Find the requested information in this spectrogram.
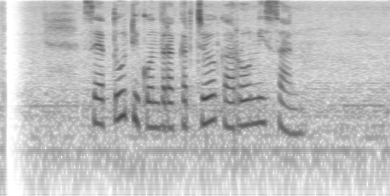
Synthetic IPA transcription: set̪ud̪̥i̤kɔnt̪ɾʔakərd̥ʒ̥ɔ̤kaɾonisan

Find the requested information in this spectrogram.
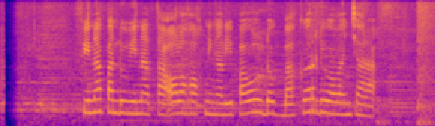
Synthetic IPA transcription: finapanduwinat̪aʔɔlɔɦɔk̚niŋalipauldɔɡ̚bakɨrdiwawaɲt͡ʃaɾa

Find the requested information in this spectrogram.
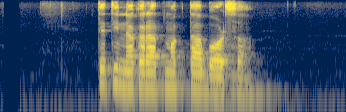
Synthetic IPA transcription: t̪et̪inʌkʌɾat̪mʌkt̪abʌɽt͡sʰʌ

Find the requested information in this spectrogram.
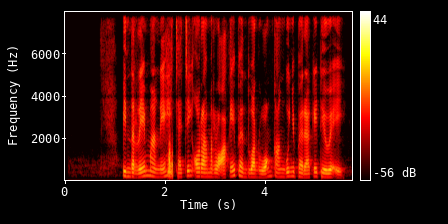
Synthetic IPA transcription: pint̪əɾemanɪhd͡ʒ̥ä̤d̥t͡ʃɪŋʔoɾamərlɔʔa̰keb̥a̤nt̪uanwɔŋkaŋɡoɲəb̥ä̤ɾakeɖ̥e̤weʔe

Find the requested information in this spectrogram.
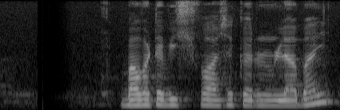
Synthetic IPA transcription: baʋəʈeʋiʃʋaskəɾnũlabʱaj

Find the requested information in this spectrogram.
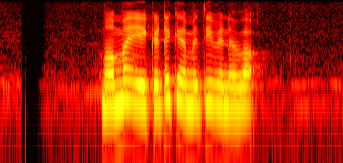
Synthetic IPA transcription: mɐmɐeːkɐʈəkæmet̪iʋenɐʋaː

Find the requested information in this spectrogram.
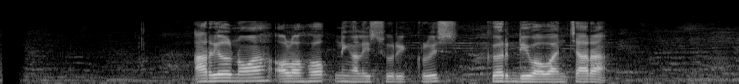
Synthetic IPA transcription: ʔaɾilnoaɦɔlɔɦɔk̚niŋalisuɾikɾuskɨrdiwawaɲt͡ʃaɾa̰

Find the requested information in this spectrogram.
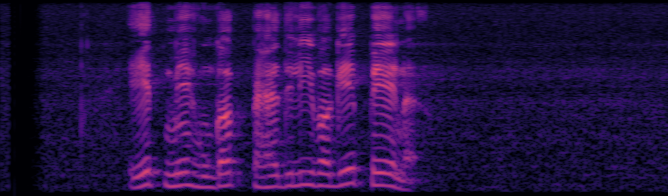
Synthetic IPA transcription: eːt̪meːɦuŋɡak̚pæɦɛd̪iliːʋaɡeːpeːnə̰

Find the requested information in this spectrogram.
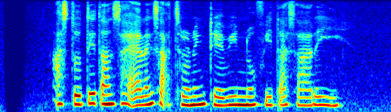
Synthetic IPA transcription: ʔast̪ut̪it̪ansaɦelɪŋsa̰ʔd̥ʒ̥ɾo̤nɪŋɖ̥ɛ̤winufit̪asaɾi

